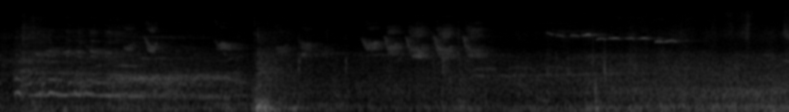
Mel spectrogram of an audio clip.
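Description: Scattered bird chirps and calls, with one loud thump about two and a half seconds in and a high whistled note a little after six seconds.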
